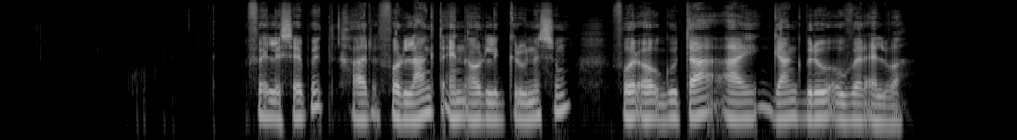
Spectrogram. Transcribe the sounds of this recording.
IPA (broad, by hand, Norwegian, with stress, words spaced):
ˈfɛləˌʃøːpət ˈhɑːɾ fɔɾˈlɑŋt ˈeːn ˈoːɾlɪɡ ˈkɾuːnəˌsʉm ˈfɔɾ ˈoː ˈɡuːˌtɑː ˈæɪ ˈɡɑŋɡbɾʉː ˈoːʋəɾ ˈɛlʋɑ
